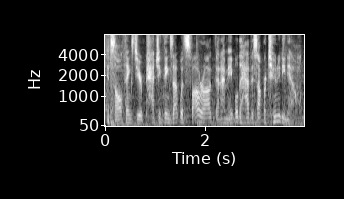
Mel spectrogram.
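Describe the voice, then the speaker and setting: A man's voice: mid-range voice, fast talker, natural voice. A man playing a cheerful, cocky young underworld fighter in a video game, breezy and informal. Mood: earnest, determined.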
